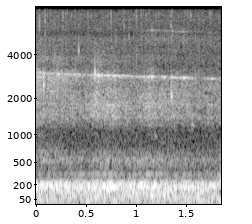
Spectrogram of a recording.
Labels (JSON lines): {"label": "anthrophony, boat engine", "recorder": "SoundTrap 300"}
